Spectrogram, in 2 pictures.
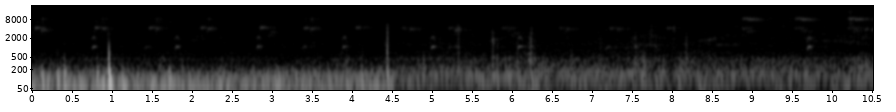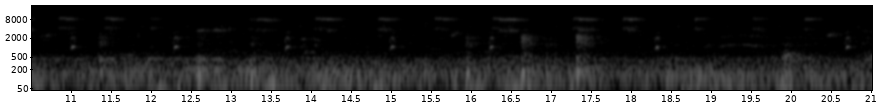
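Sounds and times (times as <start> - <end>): low background rumble: 0.0 - 5.3
bird chirping: 0.0 - 21.0
faint high-pitched bird calls: 0.0 - 21.0.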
